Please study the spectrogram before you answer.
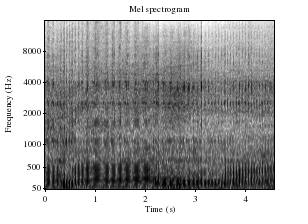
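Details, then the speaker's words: Honda CT70 mini trail bike, long-stored garage find, first run in years: steady raspy idle with throttle blips; rotted exhaust pipe temporarily patched still sounds loud and open, new pipe to be ordered. "I think I'm just going to get a new pipe but we'll see how it runs again I have some parts ordered but let's see if it's uh any quieter"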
